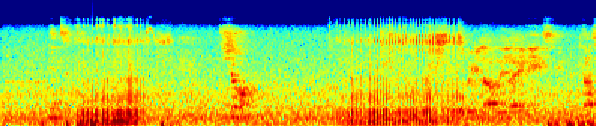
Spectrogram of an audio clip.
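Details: Bichon dog asleep: low rumbling, fluttery snores with soft background noise: snoring.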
